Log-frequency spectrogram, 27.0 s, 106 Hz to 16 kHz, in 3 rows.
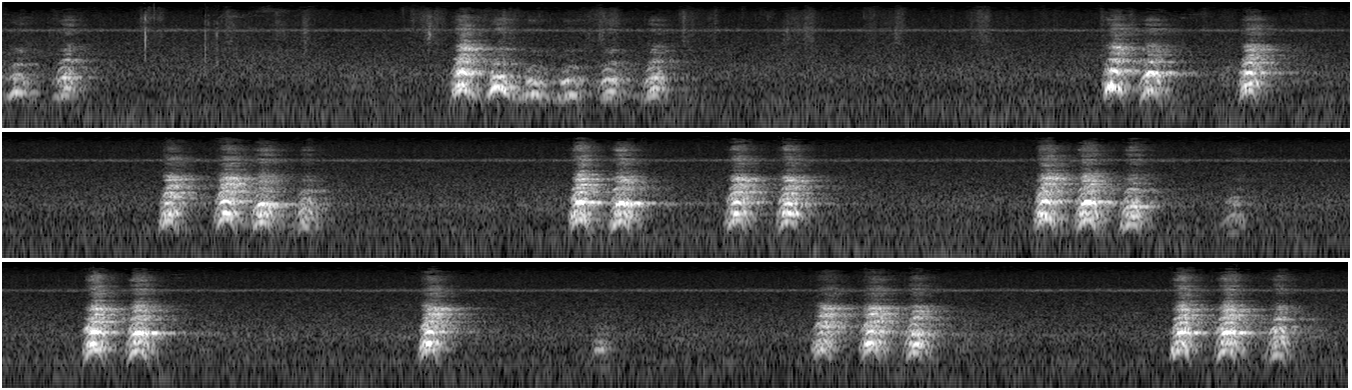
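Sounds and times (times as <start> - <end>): dog barking: 0.0 - 0.6, 3.0 - 4.6, 7.4 - 8.6, 10.0 - 11.2, 12.8 - 14.5, 15.9 - 17.3, 18.5 - 19.2, 20.8 - 21.2, 23.4 - 24.3, 25.8 - 26.8.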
